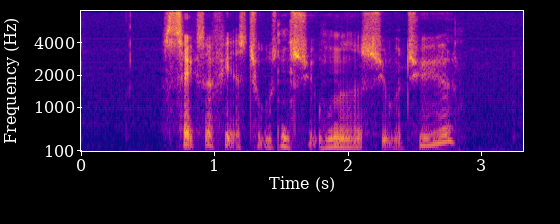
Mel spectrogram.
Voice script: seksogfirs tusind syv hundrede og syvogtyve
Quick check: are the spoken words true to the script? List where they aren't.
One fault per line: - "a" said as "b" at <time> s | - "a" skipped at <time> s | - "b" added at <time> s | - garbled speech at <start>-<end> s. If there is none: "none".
none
